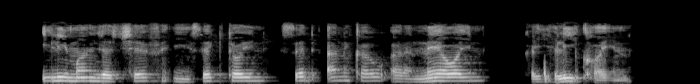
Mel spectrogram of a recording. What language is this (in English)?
Esperanto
